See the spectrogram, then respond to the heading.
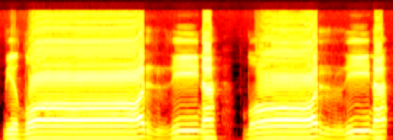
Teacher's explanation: Dha di sini wajib dipanjangkan 6 harokat teman-teman, bukan lagi 4 atau 5. Tapi 6 harokat. · Panjang dulu 6 harokat baru masukkan tasydid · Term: mad lazim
